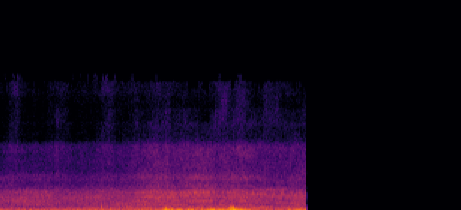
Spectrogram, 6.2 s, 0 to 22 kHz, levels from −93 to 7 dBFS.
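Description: A recording of sounds with an audio dropout to silence from 4.08 s to the end, about 2.1 s. The sound cuts abruptly to silence with no room tone left, unlike a fade or noise gate, most likely from a lost input.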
